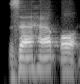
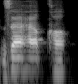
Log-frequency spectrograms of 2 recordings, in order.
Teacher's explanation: Nah, qafnya ya, terus ingat tanpa ada anginnya. Zahaqo, jangan zahaqa.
